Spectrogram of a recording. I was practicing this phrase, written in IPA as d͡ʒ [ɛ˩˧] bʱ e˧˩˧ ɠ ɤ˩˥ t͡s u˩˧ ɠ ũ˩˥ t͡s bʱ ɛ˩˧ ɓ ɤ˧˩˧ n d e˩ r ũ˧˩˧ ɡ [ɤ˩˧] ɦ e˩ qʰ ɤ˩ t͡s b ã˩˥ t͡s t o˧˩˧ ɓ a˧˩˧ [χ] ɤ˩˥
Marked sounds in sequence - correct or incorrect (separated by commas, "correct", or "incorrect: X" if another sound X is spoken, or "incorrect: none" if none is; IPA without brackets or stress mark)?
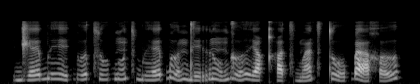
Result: correct, incorrect: ɤ˧˩˧, correct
